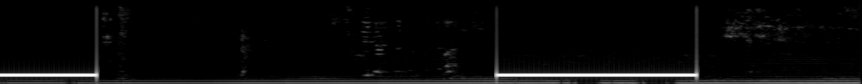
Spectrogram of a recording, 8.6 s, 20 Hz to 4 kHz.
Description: Ringback tone (North America), 440 + 480 Hz.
